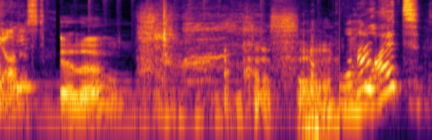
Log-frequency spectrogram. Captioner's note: laughs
